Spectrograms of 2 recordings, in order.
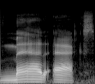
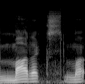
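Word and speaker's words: mattock: Oh, there's my, I call it a mad axe, but it's actually a Maddox. Anyway, I say it wrong, but there's an axe on one end and a digging.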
